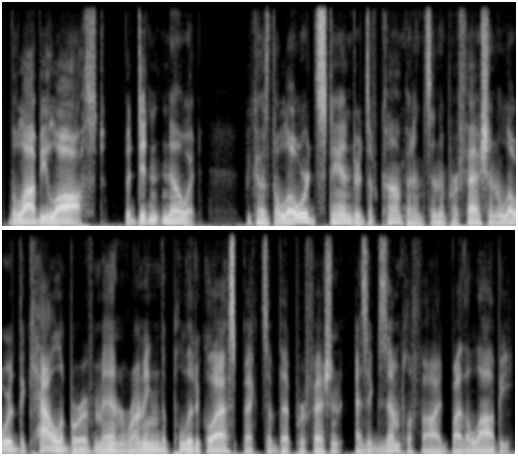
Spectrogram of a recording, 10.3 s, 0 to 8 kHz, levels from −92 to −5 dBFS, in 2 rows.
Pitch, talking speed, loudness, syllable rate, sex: 100 Hz, 185 wpm, -21 LUFS, 6.3 syllables/s, male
